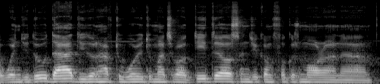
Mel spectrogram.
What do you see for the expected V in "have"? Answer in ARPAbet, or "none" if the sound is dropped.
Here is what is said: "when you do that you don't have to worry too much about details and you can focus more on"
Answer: F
